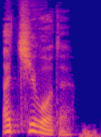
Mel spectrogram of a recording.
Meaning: for some reason
- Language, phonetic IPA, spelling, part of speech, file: Russian, [ɐt͡ɕːɪˈvo‿tə], отчего-то, adverb, Ru-отчего-то.ogg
